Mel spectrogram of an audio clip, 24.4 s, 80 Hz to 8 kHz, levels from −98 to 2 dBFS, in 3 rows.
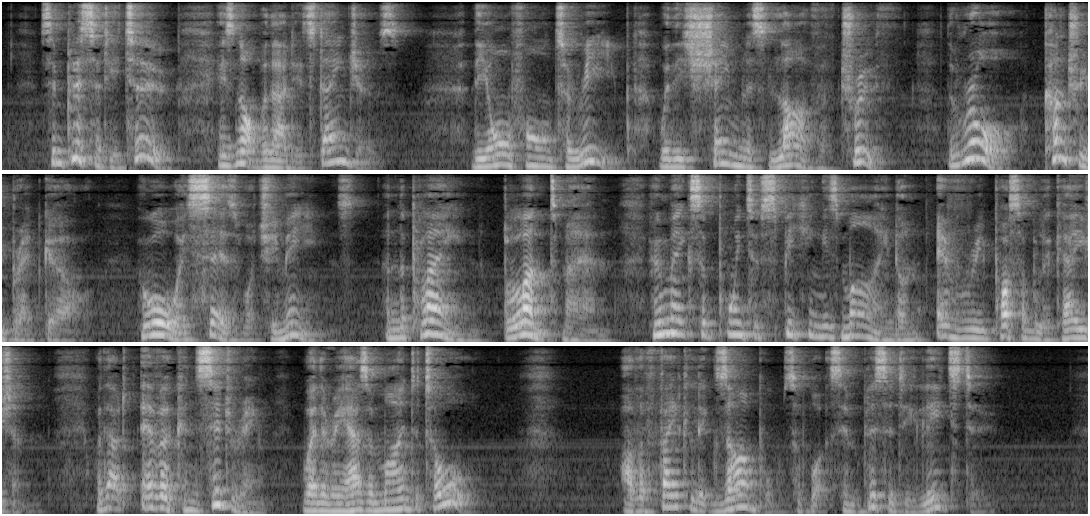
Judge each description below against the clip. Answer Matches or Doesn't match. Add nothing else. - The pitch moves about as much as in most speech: Doesn't match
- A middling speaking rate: Matches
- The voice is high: Doesn't match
